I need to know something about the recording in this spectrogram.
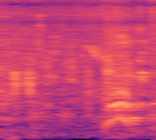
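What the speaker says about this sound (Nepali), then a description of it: "कुकुरले लहार्दैछ हामीलाई" A dog gives a single short bark at middle distance while chasing people in a rural private property area with trees in Romania, heard over outdoor background noise.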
